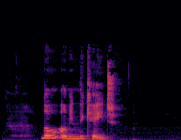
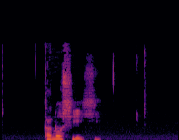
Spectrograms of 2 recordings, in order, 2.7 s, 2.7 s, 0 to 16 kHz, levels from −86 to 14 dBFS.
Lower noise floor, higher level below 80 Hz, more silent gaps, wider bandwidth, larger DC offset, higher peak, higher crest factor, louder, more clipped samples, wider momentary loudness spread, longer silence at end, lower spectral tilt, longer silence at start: about the same, -70 dBFS vs -70 dBFS; about the same, -66 dBFS vs -70 dBFS; neither; about the same, 11 kHz vs 11.5 kHz; neither; first, -8 dBFS vs -14 dBFS; about the same, 20 dB vs 18 dB; first, -25 LUFS vs -29 LUFS; neither; second, 8 LU vs 22 LU; second, 0.95 s vs 1.2 s; second, -3 dB/octave vs -5 dB/octave; about the same, 0.6 s vs 0.7 s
